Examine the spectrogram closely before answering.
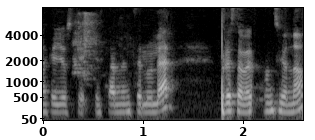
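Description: Against a quiet background, a woman is speaking. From Guayaquil, Ecuador. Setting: video call. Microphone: video call.

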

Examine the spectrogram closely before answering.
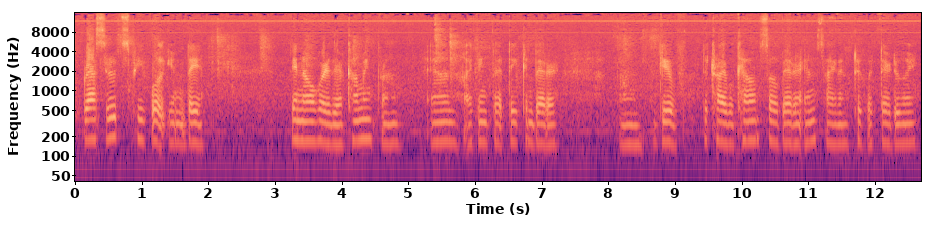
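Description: A woman with a very deep, low pitch speaks fairly slowly in a monotone, flat way, leaving long, frequent pauses amid noticeable background noise. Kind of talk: interview answer.

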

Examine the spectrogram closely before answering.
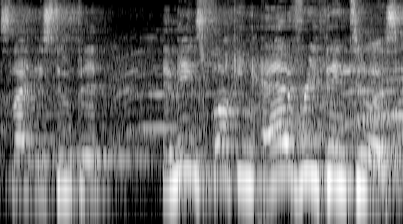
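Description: A man's voice with fairly even intonation amid noticeable background noise. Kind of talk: stage banter. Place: stage. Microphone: handheld.

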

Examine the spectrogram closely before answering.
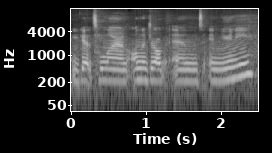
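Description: Over noticeable background noise, a woman with an Australian accent speaks at a moderate pace in a fairly high pitch with fairly even intonation. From Australia, Northern Territory (Darwin). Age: 20s. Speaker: cookery student. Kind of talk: testimony. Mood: upbeat, enthusiastic. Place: kitchen. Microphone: lapel.

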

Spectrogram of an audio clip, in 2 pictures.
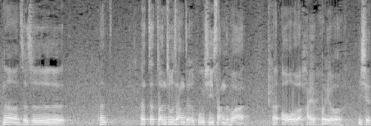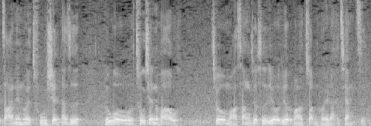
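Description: A man's voice at a moderate pace with ordinary pitch variation, long, frequent pauses and light background noise. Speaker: student group leader. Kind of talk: group sharing. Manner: halting, hesitant. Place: hall. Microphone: handheld.

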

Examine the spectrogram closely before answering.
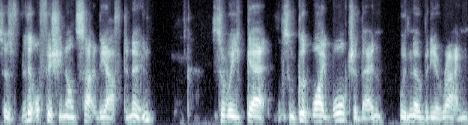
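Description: A moderate pace in a British accent against a quiet background. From Britain. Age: 60s. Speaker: canoe coach. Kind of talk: presentation. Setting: video call. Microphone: video call.

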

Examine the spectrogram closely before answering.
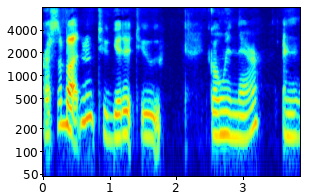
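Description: A woman's dark, mellow tone with lively intonation against a quiet background. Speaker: vlogger. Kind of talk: casual vlog chat. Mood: animated, a bit complaining. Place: home room. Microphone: phone near.

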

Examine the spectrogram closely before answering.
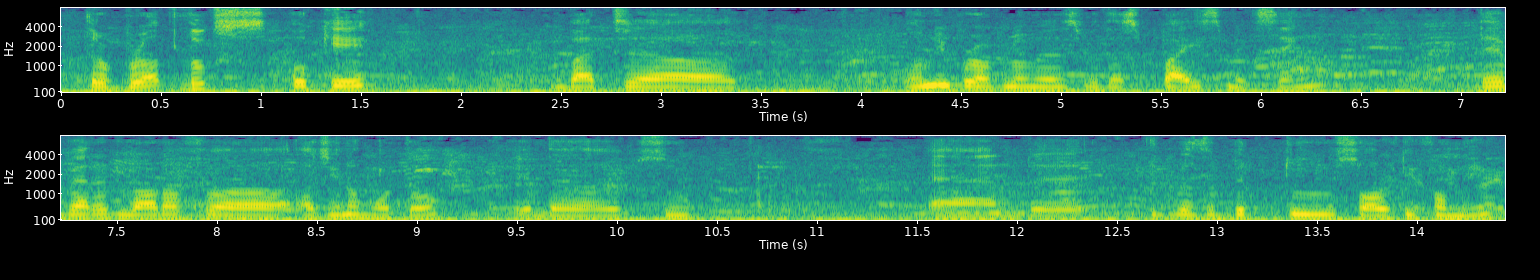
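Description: A man talks at a fairly slow pace with long, frequent pauses while music plays in the background. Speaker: food vlogger. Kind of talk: casual food review. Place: cafe. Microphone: phone near.

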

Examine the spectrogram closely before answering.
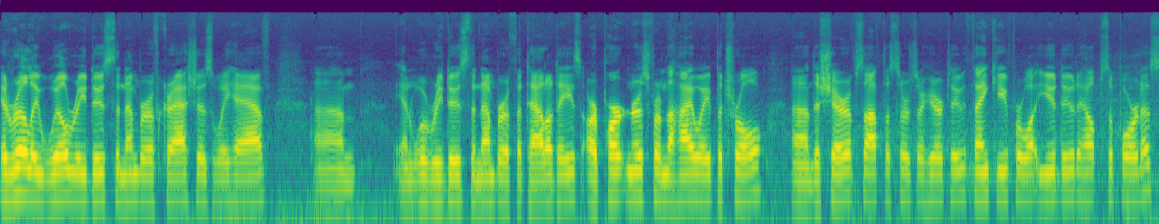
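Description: Speaking at a moderate pace with few pauses, a man keeps a medium pitch and fairly even intonation.

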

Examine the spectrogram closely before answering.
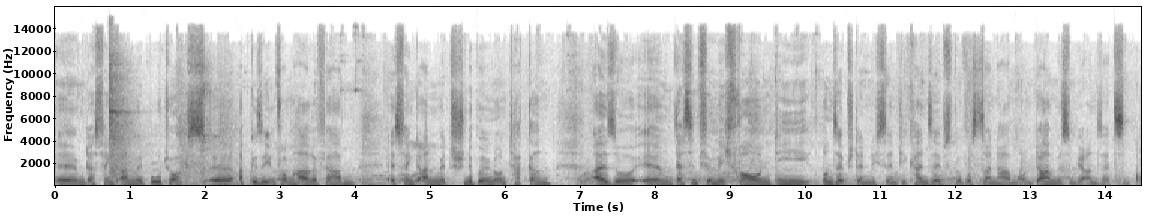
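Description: The speech moves at a very slow pace. Clear music plays in the background. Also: woman, medium pitch for a woman, ordinary pitch variation. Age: 70s. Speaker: modeling agency head. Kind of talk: interview. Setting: conference. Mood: earnest, critical. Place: hall.

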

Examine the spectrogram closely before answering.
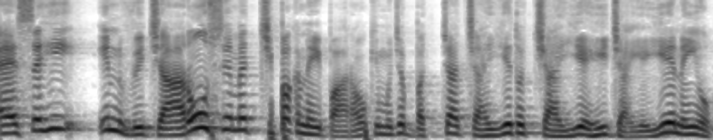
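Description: A man's fairly high voice with very wide pitch swings and hardly any pauses, in a very clean recording with a silent background. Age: 30s. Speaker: podcaster. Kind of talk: casual monologue. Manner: halting.

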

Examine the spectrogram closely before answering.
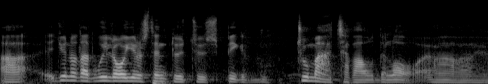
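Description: Light background noise is present. Over it, a man speaks at a moderate pace. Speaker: law professor panelist. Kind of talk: conference talk. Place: hall. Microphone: podium.

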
